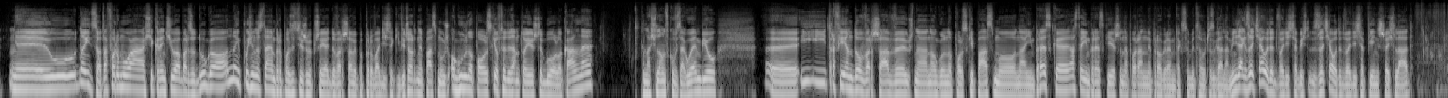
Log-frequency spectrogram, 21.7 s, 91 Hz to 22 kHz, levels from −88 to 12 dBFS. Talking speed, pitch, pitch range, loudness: 180 wpm, 125 Hz, 110-155 Hz, -16 LUFS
